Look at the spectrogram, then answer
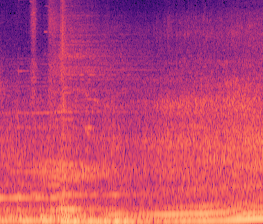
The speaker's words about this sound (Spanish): Sin pensarlo demasiado, sube a un autobús que lo llevará a la última estación del caso.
